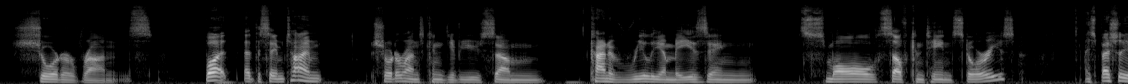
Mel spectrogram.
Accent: American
